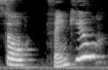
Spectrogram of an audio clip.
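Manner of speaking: rising, questioning intonation ending on you. Unsure about thanking Brenda for the idea: rising on you, like a question. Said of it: "That's how we'll say it, with a question mark".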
